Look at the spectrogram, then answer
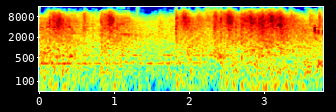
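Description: Naval gunfire from the battleship North Carolina in World of Warships, a heavy, continuous rumbling boom of big guns filling the space, loud and sustained with no clear gaps.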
